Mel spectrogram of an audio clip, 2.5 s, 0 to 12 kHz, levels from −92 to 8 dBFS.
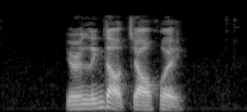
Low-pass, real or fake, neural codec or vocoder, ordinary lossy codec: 7.2 kHz; real; none; AAC, 64 kbps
